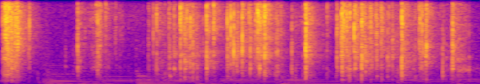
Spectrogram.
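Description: Thin clear plastic wrapping crinkling in irregular bursts as it is peeled off a small plastic toy can, over steady background music.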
